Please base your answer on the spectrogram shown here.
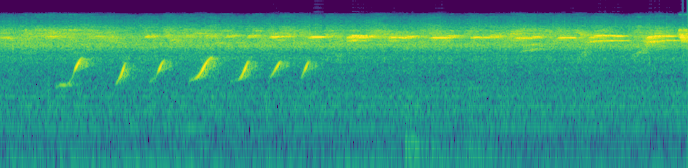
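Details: Canary opening with seven short upward-sweeping chirps in an even sequence, followed by a soft, high, sustained warbling trill.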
